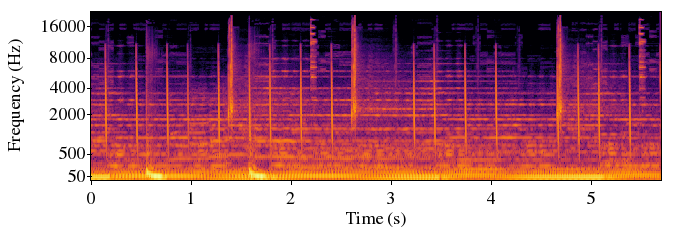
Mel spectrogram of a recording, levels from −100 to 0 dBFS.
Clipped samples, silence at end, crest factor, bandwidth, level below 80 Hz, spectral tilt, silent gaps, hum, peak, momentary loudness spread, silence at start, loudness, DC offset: under 0.1%; 0 s; 16 dB; 20 kHz; -18 dBFS; -4 dB/octave; none; none; 0 dBFS; 9 LU; 0 s; -19 LUFS; under 0.1%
